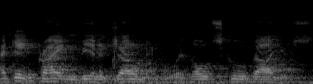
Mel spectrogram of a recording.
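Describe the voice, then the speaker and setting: In a room with audible echo and noticeable background noise, a man talks at a moderate pace in a medium-pitched, monotone, flat voice. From western Canada (Prince George, British Columbia). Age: 60s. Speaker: council candidate, retired trucker. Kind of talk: prepared campaign speech. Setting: stage with audience in a theatre.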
